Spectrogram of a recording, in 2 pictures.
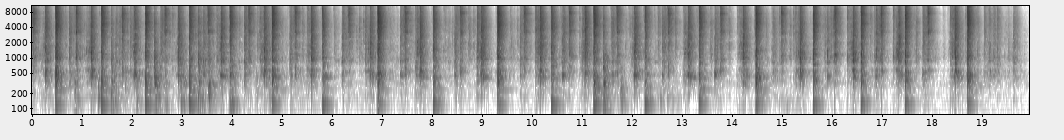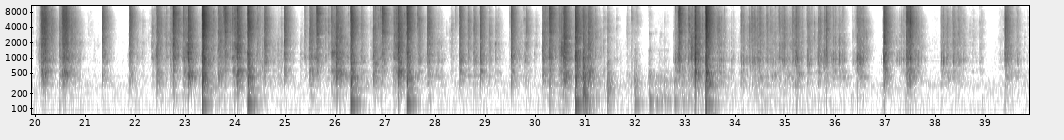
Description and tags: NERF Gun Toy
Shooting a nerf gun (Nerf N-Strike Maverick REV-6), most of the shots fail. Then spinning the plastic barrel.
Recorded with Zoom H2. Edited with Audacity.
playing, fail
